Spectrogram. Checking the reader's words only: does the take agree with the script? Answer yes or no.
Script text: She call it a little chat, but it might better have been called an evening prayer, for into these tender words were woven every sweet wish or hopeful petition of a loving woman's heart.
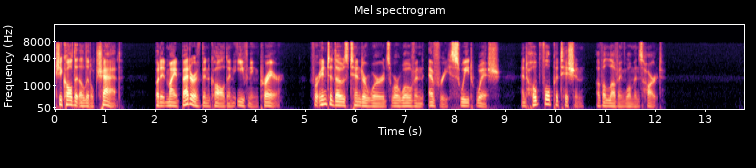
no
